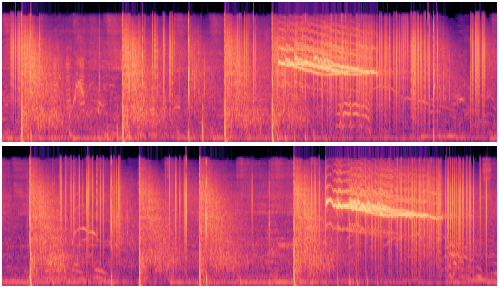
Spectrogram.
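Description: Aerial fireworks going off: a string of sharp bangs from shells bursting overhead. About four seconds in and again near the end, a high whistle slides downward for about a second and a half.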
